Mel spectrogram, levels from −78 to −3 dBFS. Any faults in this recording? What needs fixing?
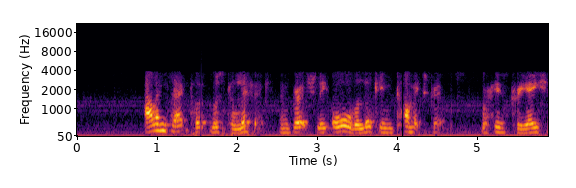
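The whole recording runs through the G.723.1 codec at 6.3 kbit/s, heavily degraded: speech sounds muffled and hoarse, with smeared consonants. Its slowly updated 30 ms frame model cannot track fast articulation. A spectrogram shows nothing above 4 kHz and blocky, coarse formant bands. Use a wideband codec at a higher bitrate.

Gaps between chunks appear at 1.54–1.56 s and 4.06–4.08 s, each about 21 ms, 2.5 s apart. Each is a hard-edged hole where one chunk ends and the next starts late, which fits codec padding or a late-starting player. The waveform drops to silence, and the spectrogram shows a thin vertical blank stripe. Play chunks back gaplessly, trimming the padding.

VoIP packet loss concealed by the speech codec hits 2.23–2.32 s, just before "and virtually all the", where 60 ms (two frames) went missing, and 4.48–4.52 s, where one 30 ms frame was lost. 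The decoder repeated its last pitch and filter with falling gain, producing a fading stretch. On a spectrogram this shows as flat, repeated harmonics, and the waveform shows a decaying envelope. Add jitter buffering or forward error correction on the network path.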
